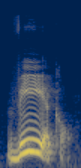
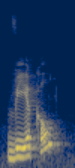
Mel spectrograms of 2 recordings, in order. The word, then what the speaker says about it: vehicle: vehicle vehicle and again you can choose to pronounce the H in the word if you like but most commonly that H is silent so vehicle or vehicle now let's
